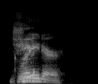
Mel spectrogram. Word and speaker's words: Greater: The Great Oni, Titanic Tim, El Stingray, Mike Hager, Alexander the Great, excuse me, Alexander the Grotter. – Greater. – That's how you spell it? No, Grater's Great, unless someone misspelled this. – No, greater like a cheese grater.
